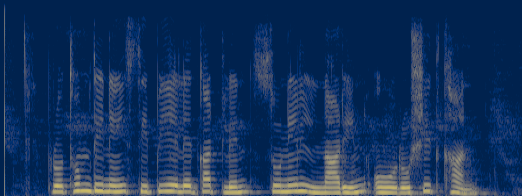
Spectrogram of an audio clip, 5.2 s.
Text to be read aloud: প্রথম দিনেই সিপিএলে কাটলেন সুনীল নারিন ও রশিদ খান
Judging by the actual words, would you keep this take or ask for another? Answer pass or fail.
pass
